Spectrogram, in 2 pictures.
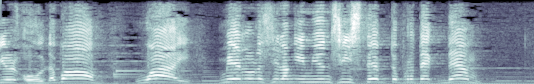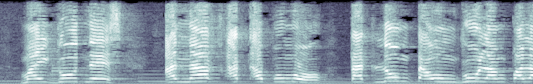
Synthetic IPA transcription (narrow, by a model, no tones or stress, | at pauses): iɹʔowld̪ɐbav | waj | mɛːɾonɐsɪlaŋɪmjunsist̪ɛmt̪ʊpɾot̪ɛk̚t̪̚d̪ɛmː | ɐjɡud̪̚nɛs | ʔɐnak̚ɐt̪ɐpʊmo̞ | t̪ɐt̪loŋt̪ɐʔoŋɡuːlɐŋpɐla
